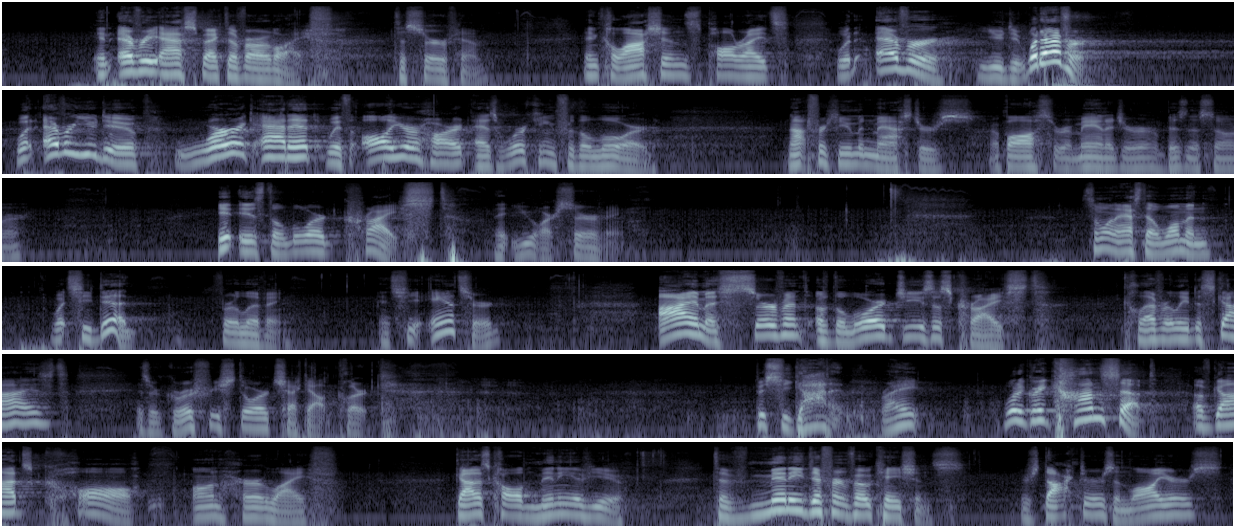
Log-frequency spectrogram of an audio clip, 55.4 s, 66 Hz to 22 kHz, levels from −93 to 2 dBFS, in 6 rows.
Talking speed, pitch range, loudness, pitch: 120 wpm, 105-155 Hz, -31 LUFS, 130 Hz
